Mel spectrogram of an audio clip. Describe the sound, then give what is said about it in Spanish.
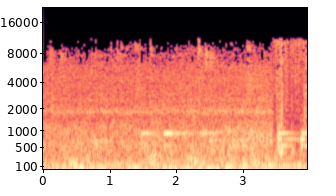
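Steady roar inside a moving train carriage: a dense, continuous low rumble at even loudness, with a brief high tonal whine breaking through near the end. “Después, ambos están en un vagón. El pequeño mira por la ventanilla y su padre dormita sentado a su lado.”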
